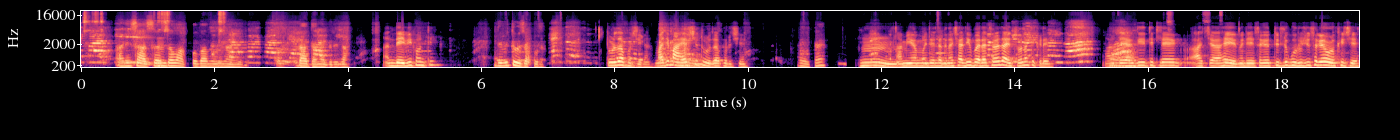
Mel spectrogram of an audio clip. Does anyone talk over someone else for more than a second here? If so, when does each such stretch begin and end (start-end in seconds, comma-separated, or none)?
none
